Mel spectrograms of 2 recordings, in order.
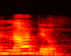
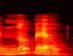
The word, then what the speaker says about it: Nobel: Nobel é uma palavra oxítona, tá? Em inglês eu acho que ela é Nobel, se eu não me engano. Mas em português ela é Nobel.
